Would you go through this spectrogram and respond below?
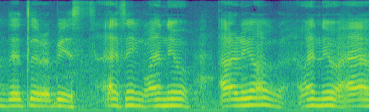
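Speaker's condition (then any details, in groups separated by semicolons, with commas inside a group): Dystonia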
